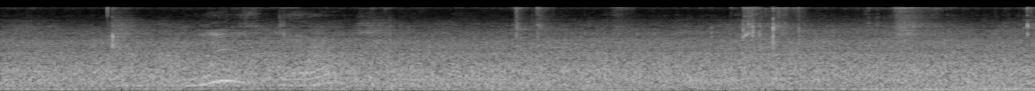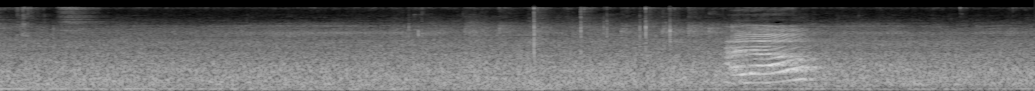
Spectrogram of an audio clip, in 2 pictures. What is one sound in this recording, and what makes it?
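A young girl makes short vocal sounds close by.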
